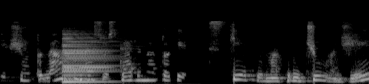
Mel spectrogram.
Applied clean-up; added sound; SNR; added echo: classical method spectral subtraction.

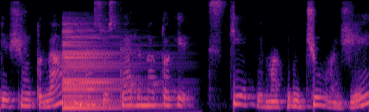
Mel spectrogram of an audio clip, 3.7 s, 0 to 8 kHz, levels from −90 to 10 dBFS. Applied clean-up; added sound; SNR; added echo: none; Piano; -1 dB; none.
